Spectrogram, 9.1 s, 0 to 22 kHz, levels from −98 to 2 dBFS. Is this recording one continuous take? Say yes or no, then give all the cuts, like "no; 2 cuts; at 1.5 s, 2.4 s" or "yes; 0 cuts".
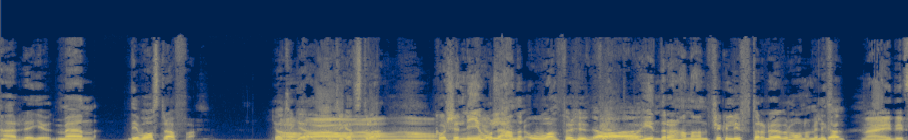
yes; 0 cuts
